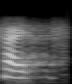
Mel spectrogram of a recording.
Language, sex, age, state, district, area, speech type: Bengali, female, 18-30, West Bengal, Jalpaiguri, rural, conversation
